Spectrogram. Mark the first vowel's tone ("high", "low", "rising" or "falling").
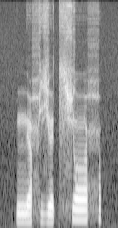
low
